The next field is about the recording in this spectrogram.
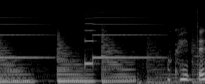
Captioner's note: ba ding!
